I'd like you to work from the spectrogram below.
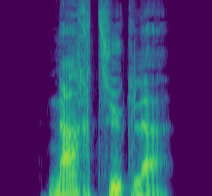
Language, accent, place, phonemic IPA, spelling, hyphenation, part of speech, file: German, Germany, Berlin, /ˈnaːxˌt͡syːklɐ/, Nachzügler, Nach‧züg‧ler, noun, De-Nachzügler.ogg
- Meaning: straggler, backmarker, laggard (someone who lags behind)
